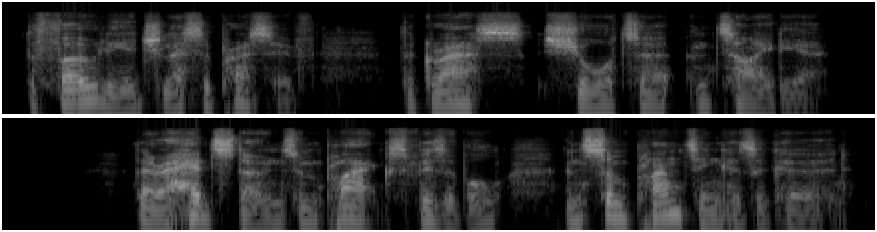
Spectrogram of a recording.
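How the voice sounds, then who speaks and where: A male narrator reads scene descriptions slowly and deliberately. His voice is husky yet bright and forceful. It sets each scene plainly, line by line. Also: fairly low pitch, dry recording. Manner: deliberate, scene-setting delivery. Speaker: narrator reading stage directions. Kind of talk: scripted narration.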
